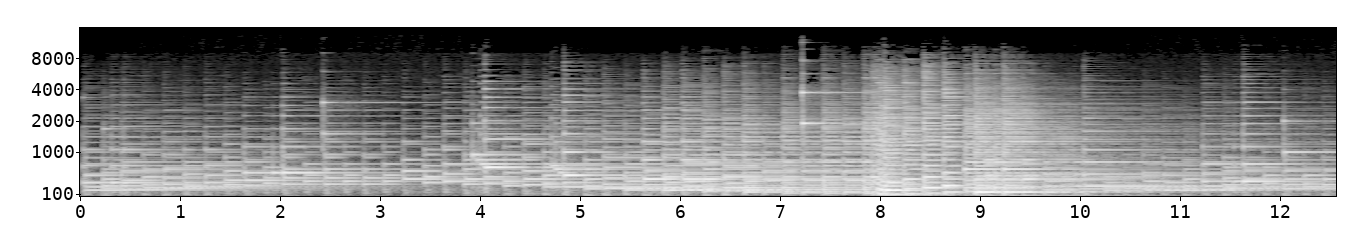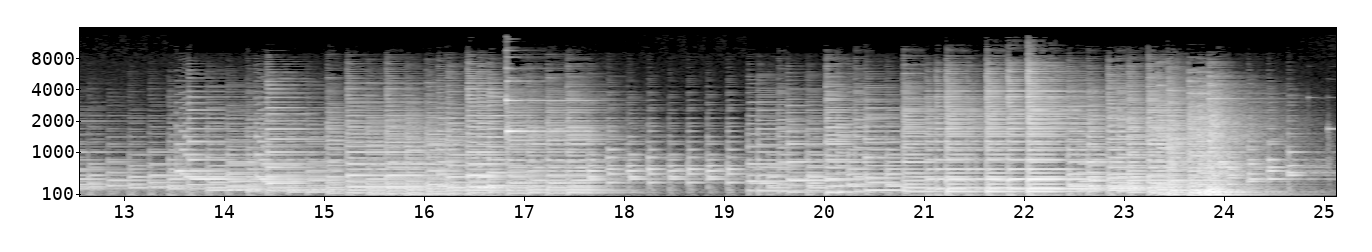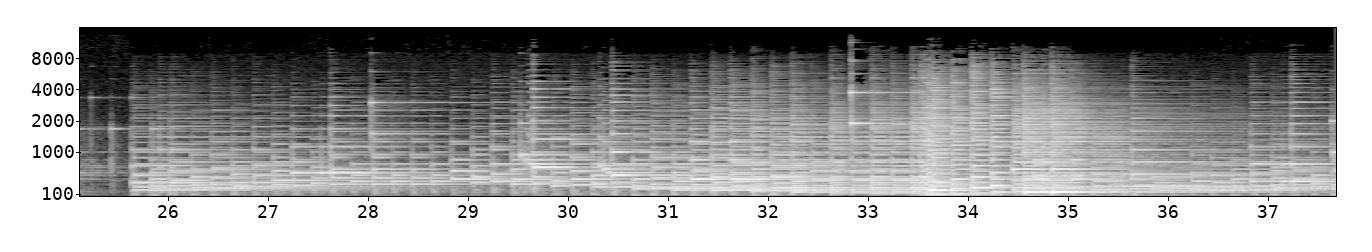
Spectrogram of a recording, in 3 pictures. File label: Piano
